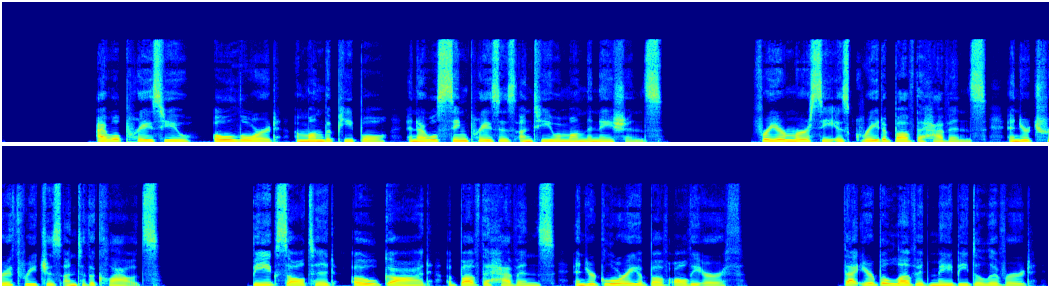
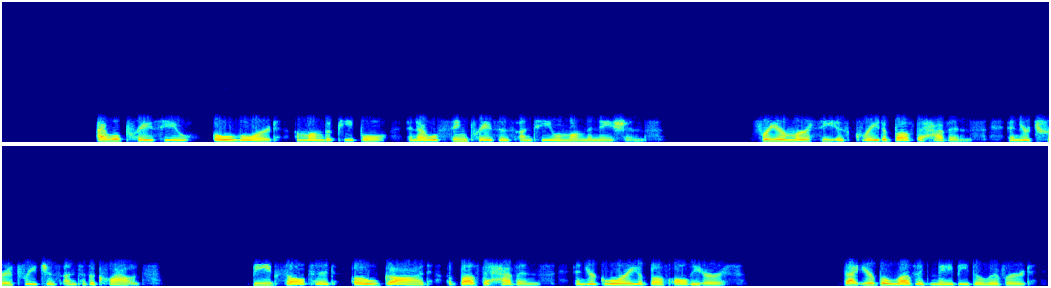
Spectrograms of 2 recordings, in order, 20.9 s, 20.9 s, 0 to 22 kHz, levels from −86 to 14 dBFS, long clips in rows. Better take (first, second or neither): first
